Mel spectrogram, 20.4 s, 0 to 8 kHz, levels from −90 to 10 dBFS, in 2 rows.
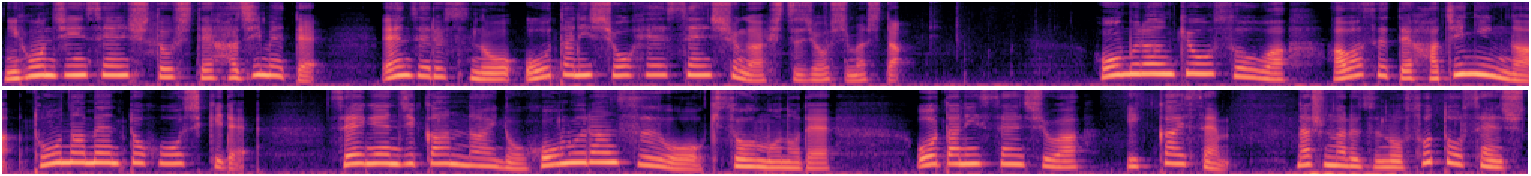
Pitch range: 175-275 Hz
